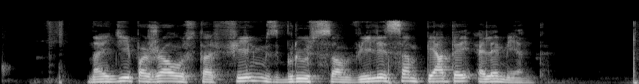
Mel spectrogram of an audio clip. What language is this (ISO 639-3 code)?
rus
